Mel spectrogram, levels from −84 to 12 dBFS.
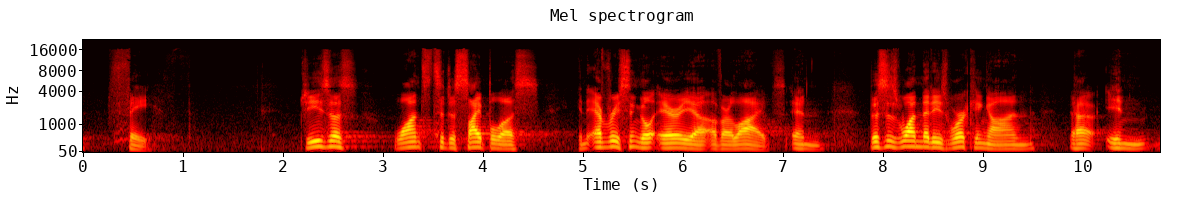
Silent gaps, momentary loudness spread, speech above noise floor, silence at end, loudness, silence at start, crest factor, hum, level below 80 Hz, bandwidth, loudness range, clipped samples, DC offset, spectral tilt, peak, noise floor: none; 18 LU; 42 dB; 0.15 s; -23 LUFS; 0.35 s; 22 dB; none; -70 dBFS; 17 kHz; 5 LU; under 0.1%; under 0.1%; -5.5 dB/octave; -2 dBFS; -64 dBFS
